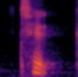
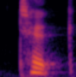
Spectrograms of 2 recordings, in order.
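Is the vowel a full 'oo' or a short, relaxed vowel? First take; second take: short relaxed; short relaxed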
